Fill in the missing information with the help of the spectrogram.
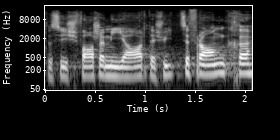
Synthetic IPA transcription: d̥ɑsɪʃfɑʃəmiljɑːɾdəʃʋit͡səɾfɾɑŋkχə

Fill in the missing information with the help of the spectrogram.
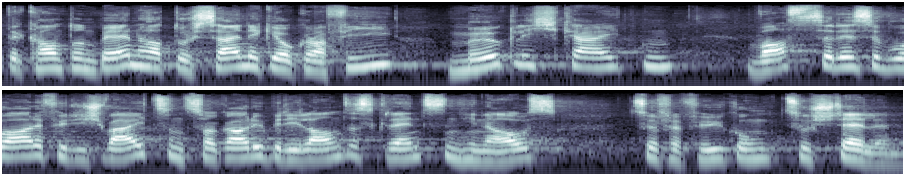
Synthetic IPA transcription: d̥eːɐɾkʰɑntonbɛɐnɦat̚d̥ʊɾçsaɪnəɡeoɡʁɑfiːmøːɡlɪçkʰaɪtn̩ | vɑsəʁezɛɐvuaːɾəfyːɐdiːʃv̥aɪt͡sʊntsoɡaːɾyːbɐdiːlɑndəsɡ̥ʁɛnt͡sn̩ɦɪnaʊs | t͡suːɐfɛɐfyːɡʊŋt͡suʃtɛlən

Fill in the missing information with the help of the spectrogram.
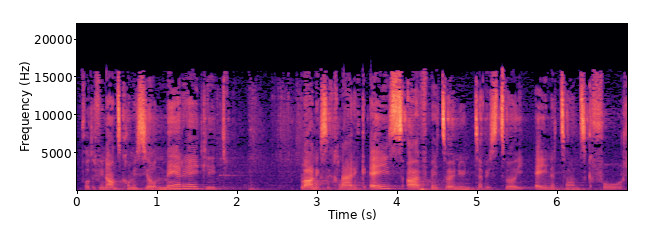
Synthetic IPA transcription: fodəɾfinɑnt͡skʰɔmisjoːnmeːɾhɛɪtʰlit | plɑːnɪksɛklæːɾiɡɛɪsɑːɛfpeːt͡svœjnynt͡sæbɪst͡svʋœʏɛɪnət͡sʋænt͡skfoːɾ

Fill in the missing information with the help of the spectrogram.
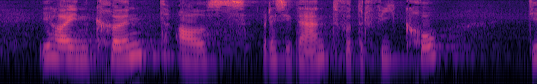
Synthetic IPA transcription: ihɑinkχœntɑlspɾɛsidæntfod̥əɾfikχo | d̥i

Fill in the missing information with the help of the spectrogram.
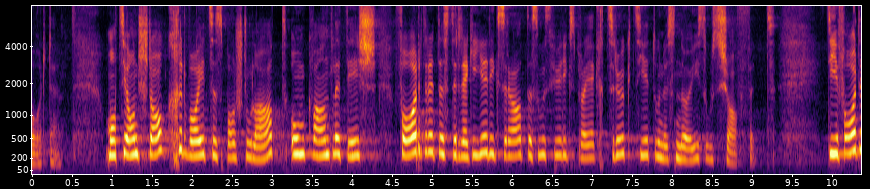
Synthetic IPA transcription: ɔ̰d̥ə̰ | mɔt͡sjoːnʃtɔkχəɾʋoɪt͡səspɔʃtulɑːtʰʊmkʋɑndlətɪʃ | fɔrdəɾət̚d̥ɑsd̥ərːɛɡiəɾiksrɑːt̚dɑsusfyːɾiksprɔjɛkχt̚t͡sɾʉkt͡siətʊndəsnœʏsusʃɑ̰fət | d̥iəfɔdə

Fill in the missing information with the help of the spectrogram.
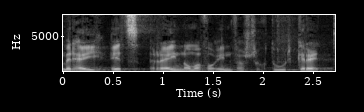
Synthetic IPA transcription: mɪɾɦɛɪɪt͡sreɪnːɔməfɔɪnfɾaʃtɾukʰt̪uːɾkɾɛt

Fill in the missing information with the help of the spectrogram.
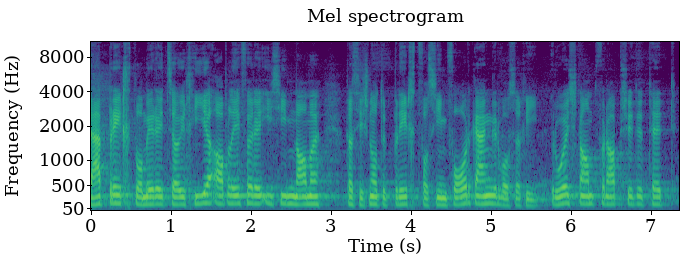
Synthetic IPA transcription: d̥æːprɪχtʋomɪːɾjɛt͡sœʏχhiəʔɑb̥lɪfəɾəʔisiːmnɑmə | d̥ɑsɪʃnodəɾprɪχtfɔsiːmfɔːrɡæŋːəɾʋosɪχiɾuəʃtɑmpfəɾɑpʃɪdəthɛt

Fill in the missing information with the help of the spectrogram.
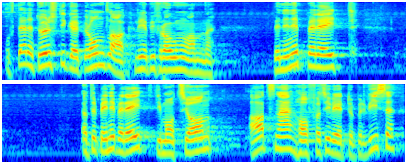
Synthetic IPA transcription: ufd̥ɛɾəd̥øɾftɪɡəɡ̥ɾʊndlɑːkliːəbifɾɔwnmɑnːə | b̥ɪnɪnɪt̚b̥ɛɾɛɪt | ɔd̪əɾbɪnɪbɛɾɛɪtd̥imɔt͡sjoːn | ʔɑːt͡snæːɦɔfəsivɪɾtʏbəɾviːsə

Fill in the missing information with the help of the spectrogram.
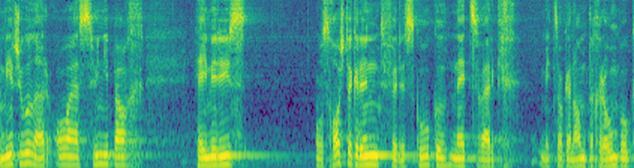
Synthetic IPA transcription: mɪːɾʃuəlɑɾoːæshynibɑχ | hɛɪmɪːɾyːs | asχɔʃtəɡɾʏndfʏɾəsɡ̥uːɡl̩ˠnɛt͡sʋæɾkχ | mɪtsoɡenɑntəχɾoʊmbʊk

